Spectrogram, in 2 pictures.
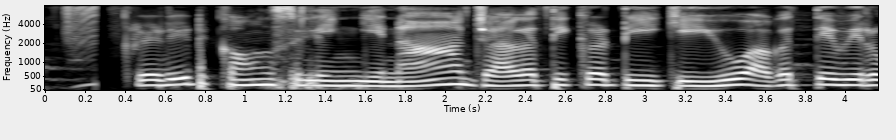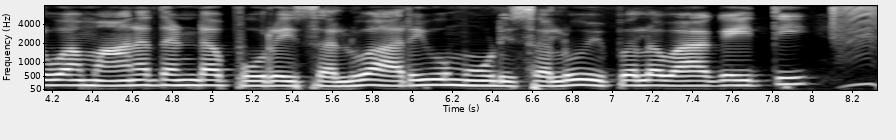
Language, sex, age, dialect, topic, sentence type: Kannada, female, 36-40, Central, banking, statement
